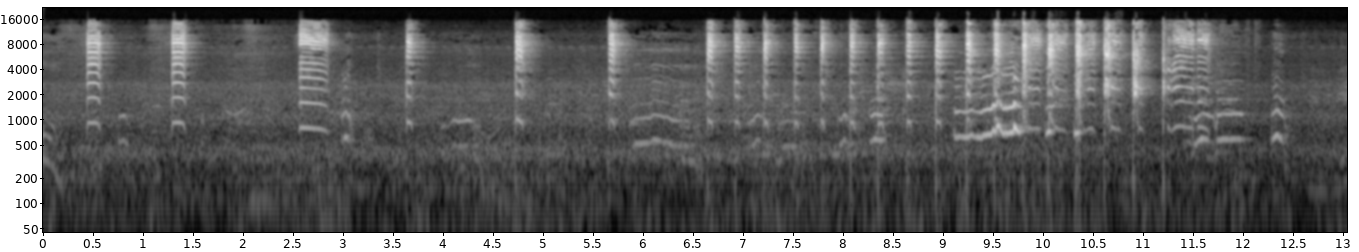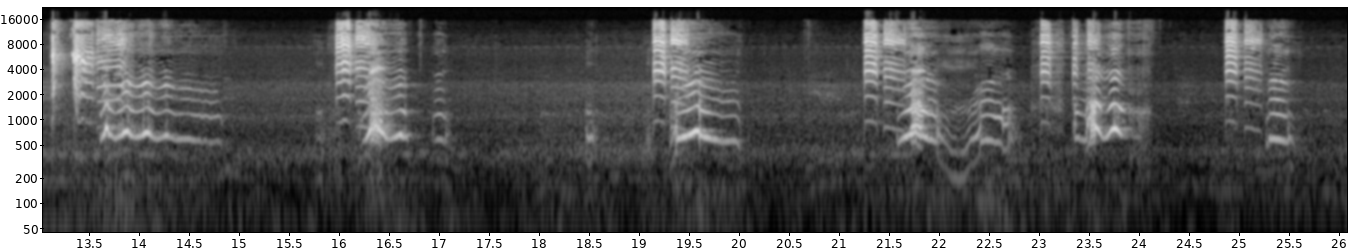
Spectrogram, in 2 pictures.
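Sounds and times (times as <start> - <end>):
dog whining: 5.6 - 12.5, 13.1 - 14.9, 15.8 - 17.2, 18.5 - 20.1, 21.3 - 24.2, 24.9 - 25.6.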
